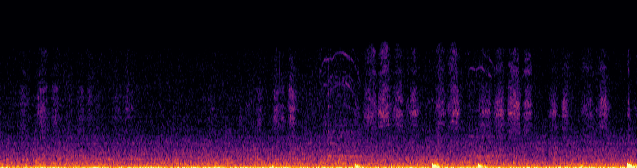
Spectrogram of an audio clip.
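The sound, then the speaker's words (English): A pen drawing a diagram makes faint, scratchy strokes over a steady low hum. “So maybe it's, I'm going to go ahead and draw it separately.”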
